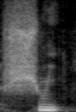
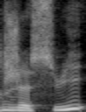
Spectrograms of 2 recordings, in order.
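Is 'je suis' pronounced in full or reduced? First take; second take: reduced; full. First: The two words are squeezed into one reduced syllable. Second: Both syllables are pronounced fully and distinctly. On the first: The situation is casual. "et pas" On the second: The situation is formal. "dans un contexte plus formel, on va plutôt dire"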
